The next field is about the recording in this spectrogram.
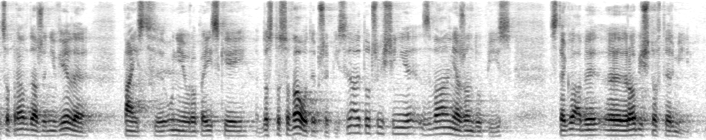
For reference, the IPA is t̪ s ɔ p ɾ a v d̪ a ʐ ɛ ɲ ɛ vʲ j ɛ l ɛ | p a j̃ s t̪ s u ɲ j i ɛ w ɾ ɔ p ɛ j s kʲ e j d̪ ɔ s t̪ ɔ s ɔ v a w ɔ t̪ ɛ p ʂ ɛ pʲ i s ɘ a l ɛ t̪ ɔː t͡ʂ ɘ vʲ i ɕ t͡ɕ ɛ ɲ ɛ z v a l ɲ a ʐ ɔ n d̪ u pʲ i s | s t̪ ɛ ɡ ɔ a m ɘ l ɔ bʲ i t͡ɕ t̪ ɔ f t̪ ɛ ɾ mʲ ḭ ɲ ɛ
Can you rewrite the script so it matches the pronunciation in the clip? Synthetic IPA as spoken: t̪ s ɔ p ɾ a v d̪ a ʐ ɛ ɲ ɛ vʲ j ɛ l ɛ | p a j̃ s t̪ f u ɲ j i ɛ w ɾ ɔ p ɛ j s kʲ e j d̪ ɔ s t̪ ɔ s ɔ v a w ɔ t̪ ɛ p ʂ ɛ pʲ i s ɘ a l ɛ t̪ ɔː t͡ʂ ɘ vʲ i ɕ t͡ɕ ɛ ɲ ɛ z v a l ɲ a ʐ ɔ n d̪ u pʲ i s | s t̪ ɛ ɡ ɔ a b ɘ ɾ ɔ bʲ i t͡ɕ t̪ ɔ f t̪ ɛ ɾ mʲ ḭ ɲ ɛ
